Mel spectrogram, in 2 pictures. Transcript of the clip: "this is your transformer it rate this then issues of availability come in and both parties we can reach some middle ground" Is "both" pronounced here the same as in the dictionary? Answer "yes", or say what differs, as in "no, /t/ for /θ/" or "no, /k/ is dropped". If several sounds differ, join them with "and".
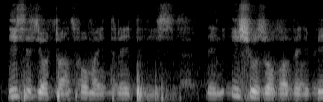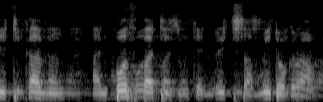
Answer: yes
